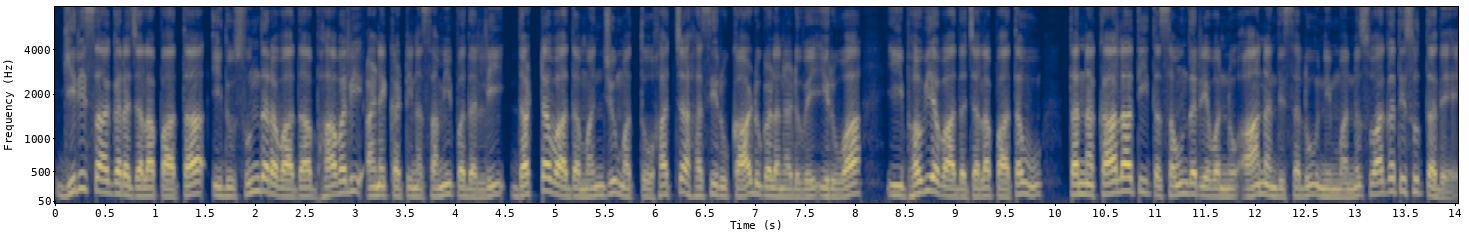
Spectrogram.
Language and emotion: Kannada, neutral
